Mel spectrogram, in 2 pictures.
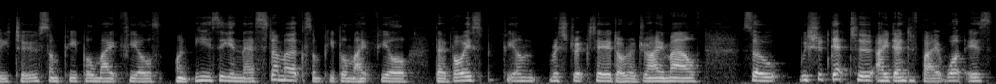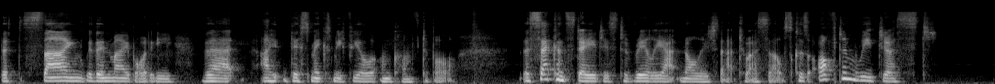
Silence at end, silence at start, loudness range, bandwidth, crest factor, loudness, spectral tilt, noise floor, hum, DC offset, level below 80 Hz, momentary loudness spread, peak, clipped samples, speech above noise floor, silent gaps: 0.6 s; 0 s; 4 LU; 12.5 kHz; 20 dB; -22 LUFS; -6 dB/octave; -56 dBFS; none; under 0.1%; -54 dBFS; 10 LU; -2 dBFS; under 0.1%; 34 dB; none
